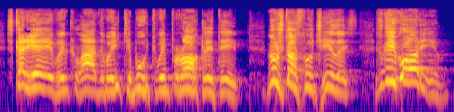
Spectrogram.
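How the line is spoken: Fearful, furious shout. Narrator (Russian): в страхе, и ярости от того, что никто ничего не говорит, крикнул

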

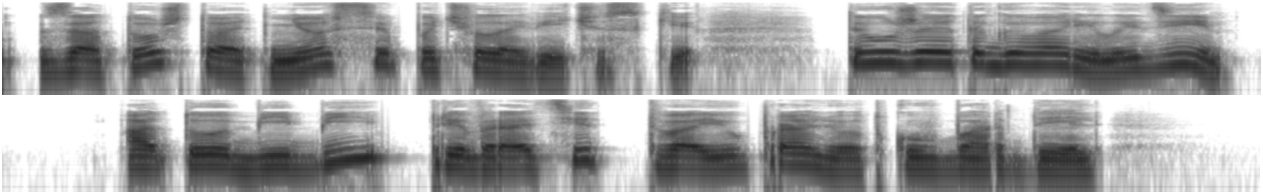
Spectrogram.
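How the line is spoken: Tired voice. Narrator (Russian): ответил Мок усталым голосом

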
